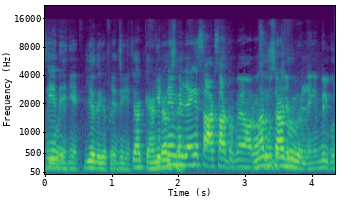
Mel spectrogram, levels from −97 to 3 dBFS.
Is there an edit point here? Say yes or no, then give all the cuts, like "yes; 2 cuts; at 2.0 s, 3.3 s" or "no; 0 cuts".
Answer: no; 0 cuts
